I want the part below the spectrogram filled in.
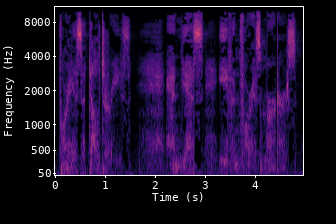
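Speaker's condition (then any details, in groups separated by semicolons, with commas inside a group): Vocal cord paralysis, unilateral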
